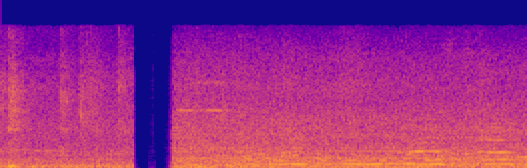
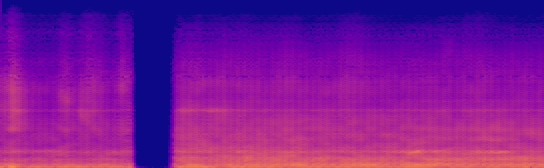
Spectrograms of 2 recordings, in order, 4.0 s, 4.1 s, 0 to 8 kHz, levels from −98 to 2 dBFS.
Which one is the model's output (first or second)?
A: second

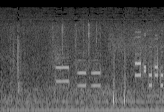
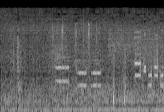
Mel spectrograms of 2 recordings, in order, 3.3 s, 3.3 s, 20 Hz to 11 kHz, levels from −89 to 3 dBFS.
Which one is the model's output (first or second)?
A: second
